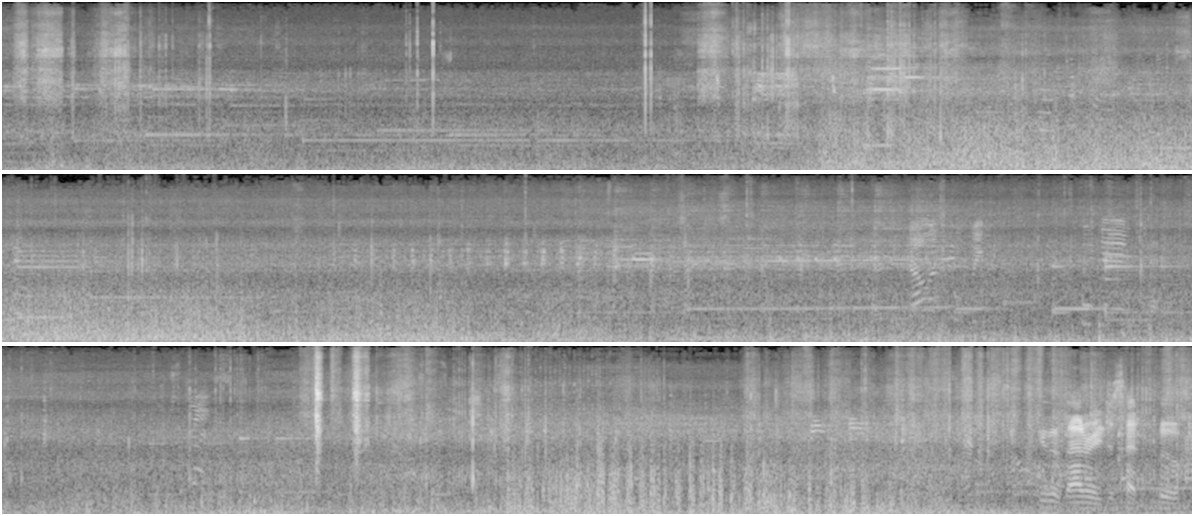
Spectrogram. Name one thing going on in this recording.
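A car engine hums steadily while driving slowly.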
